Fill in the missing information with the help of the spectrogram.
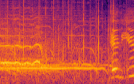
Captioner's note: audience cheering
